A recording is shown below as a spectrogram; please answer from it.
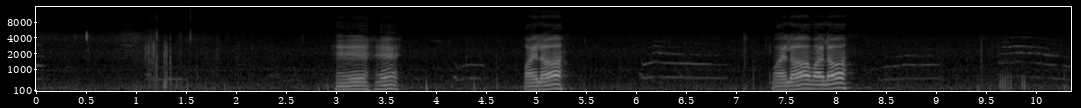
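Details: Three loud, wavering meows from a young male cat, spaced about two seconds apart, each quavering and slightly falling, with quiet pauses and a soft thin whistle-like tone between calls.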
